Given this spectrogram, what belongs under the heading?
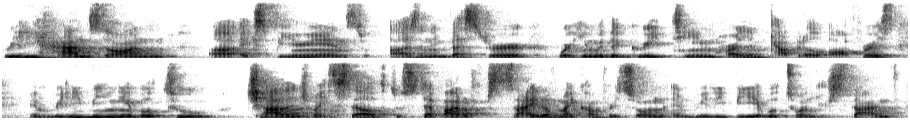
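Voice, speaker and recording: A young man speaks in a somewhat low voice, delivering prepared answers for a video job interview. His talk is earnest and a little rehearsed, with the odd "um". The sound is roomy and echoey. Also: little pitch movement, moderate pace, hardly any pauses, fairly bright tone. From Costa Rica. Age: young adult. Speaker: job applicant. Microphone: recorded himself on video.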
